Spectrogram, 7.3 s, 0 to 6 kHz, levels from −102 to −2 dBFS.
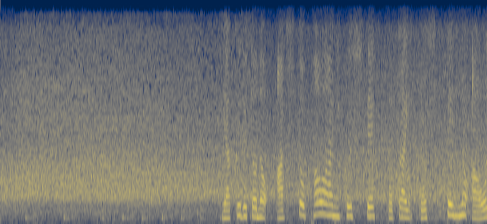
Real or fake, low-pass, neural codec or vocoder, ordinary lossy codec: fake; 5.4 kHz; vocoder, 22.05 kHz, 80 mel bands, WaveNeXt; Opus, 24 kbps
